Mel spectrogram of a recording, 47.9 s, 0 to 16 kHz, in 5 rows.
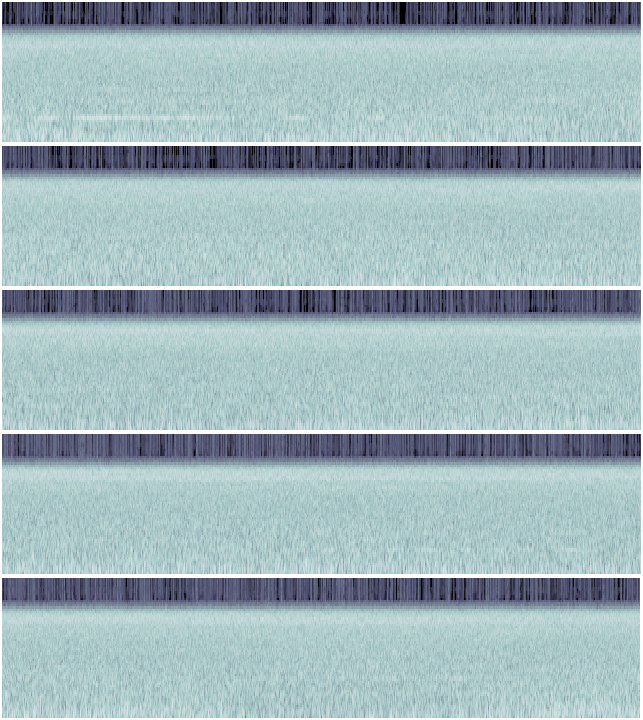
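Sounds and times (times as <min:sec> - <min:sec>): router spindle hissing: 0:00.0 - 0:20.2.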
